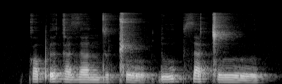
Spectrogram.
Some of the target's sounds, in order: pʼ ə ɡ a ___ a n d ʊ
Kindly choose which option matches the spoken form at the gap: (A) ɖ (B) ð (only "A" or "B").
B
